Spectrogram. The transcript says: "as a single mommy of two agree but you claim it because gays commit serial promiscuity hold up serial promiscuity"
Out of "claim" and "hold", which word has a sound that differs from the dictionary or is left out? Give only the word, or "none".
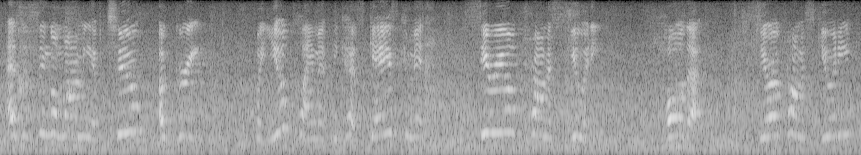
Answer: none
